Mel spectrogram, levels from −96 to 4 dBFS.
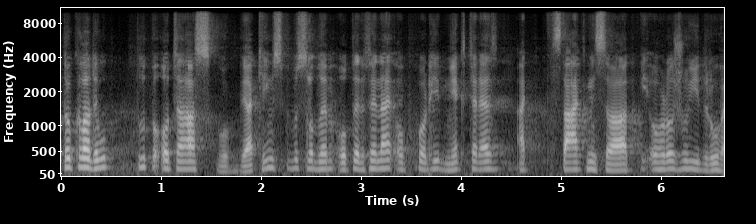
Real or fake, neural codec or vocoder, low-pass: fake; codec, 16 kHz in and 24 kHz out, 0.6 kbps, FocalCodec, streaming, 4096 codes; 9.9 kHz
